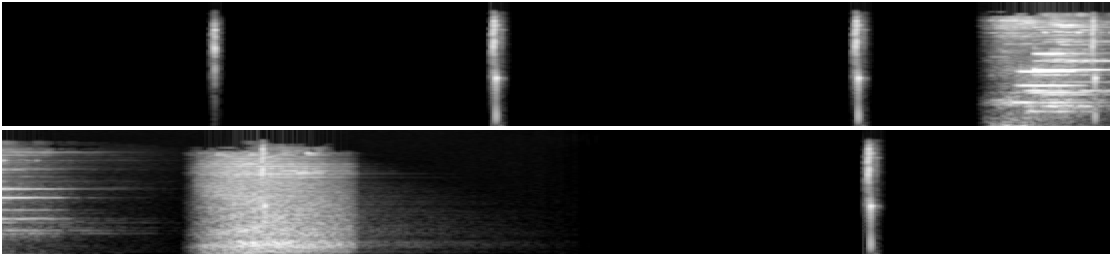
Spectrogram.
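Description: Game menu clicks sound in short taps.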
